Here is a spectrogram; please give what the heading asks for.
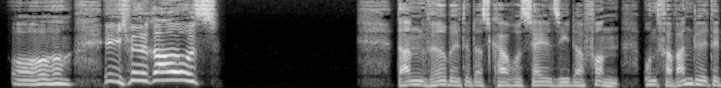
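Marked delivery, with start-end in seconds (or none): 0.1-2.2 high, loud, drawn-out shriek on the ride. A narrator's reading. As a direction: scream it out, half scared, half thrilled. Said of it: "sie kreischte und lachte".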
